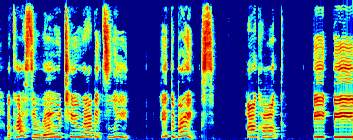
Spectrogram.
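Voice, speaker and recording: A woman's squeaky, put-on character voice at an extremely high pitch, very slow, with long, frequent pauses. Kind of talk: bedtime story. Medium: read story. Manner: warm, rhythmic, upbeat.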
